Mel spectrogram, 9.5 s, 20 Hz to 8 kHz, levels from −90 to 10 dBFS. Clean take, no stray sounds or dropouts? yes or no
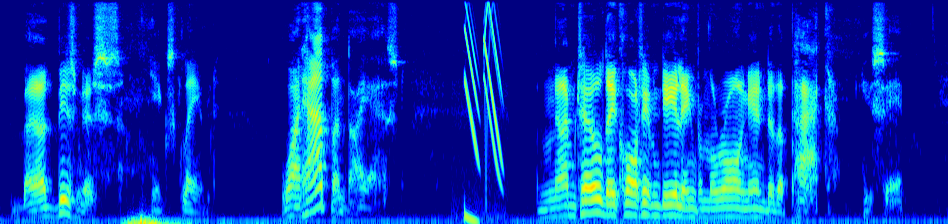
no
